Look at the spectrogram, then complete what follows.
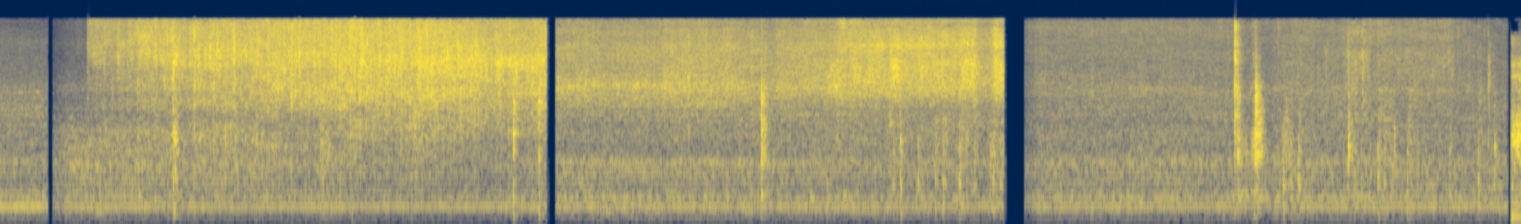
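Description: Spices and oil sizzling as they fry in a pan, a dense steady hiss with a low hum underneath and a few sharp clicks of stirring near the end. The sizzle drops out twice for a moment, about five and ten seconds in.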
